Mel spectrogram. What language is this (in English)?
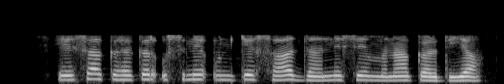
Hindi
